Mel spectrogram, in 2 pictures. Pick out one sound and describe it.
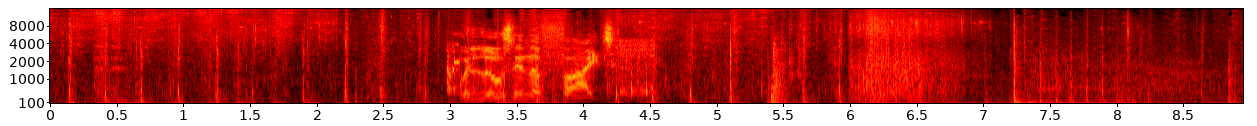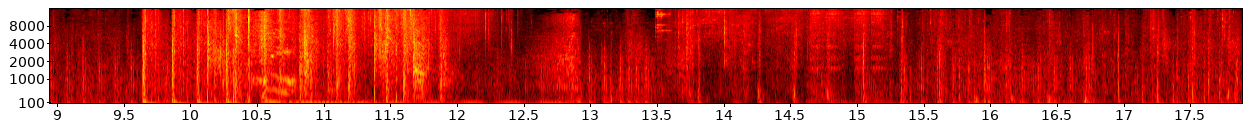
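Footsteps run on stone paving.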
